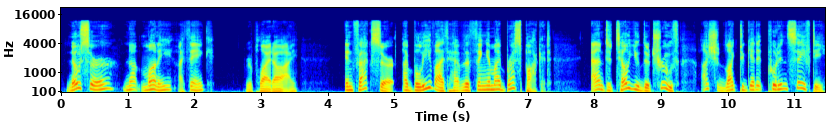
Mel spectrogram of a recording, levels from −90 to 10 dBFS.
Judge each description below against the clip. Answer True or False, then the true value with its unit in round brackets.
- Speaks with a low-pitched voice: False (165 Hz)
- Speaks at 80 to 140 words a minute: False (190 wpm)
